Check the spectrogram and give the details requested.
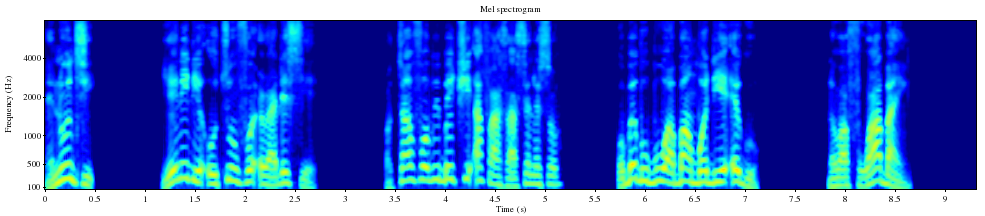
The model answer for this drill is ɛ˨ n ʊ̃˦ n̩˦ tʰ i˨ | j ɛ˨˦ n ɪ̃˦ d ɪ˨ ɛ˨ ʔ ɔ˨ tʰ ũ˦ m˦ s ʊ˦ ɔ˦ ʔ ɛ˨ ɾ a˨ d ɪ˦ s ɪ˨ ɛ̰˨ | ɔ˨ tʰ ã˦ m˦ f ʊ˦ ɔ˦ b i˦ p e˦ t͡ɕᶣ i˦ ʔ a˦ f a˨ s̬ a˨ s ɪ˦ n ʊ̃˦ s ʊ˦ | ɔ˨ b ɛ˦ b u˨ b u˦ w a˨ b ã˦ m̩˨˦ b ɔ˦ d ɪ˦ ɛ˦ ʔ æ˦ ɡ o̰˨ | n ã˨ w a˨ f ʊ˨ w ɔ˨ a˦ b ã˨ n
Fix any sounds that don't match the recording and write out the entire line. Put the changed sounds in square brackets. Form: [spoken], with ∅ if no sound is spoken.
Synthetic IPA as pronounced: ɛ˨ n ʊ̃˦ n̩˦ tʰ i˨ | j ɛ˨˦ n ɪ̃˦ d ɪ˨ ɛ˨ ʔ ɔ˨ tʰ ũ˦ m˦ [f] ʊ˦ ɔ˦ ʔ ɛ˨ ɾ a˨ d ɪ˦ s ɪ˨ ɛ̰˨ | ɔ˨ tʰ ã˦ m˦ f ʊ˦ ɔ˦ b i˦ [b] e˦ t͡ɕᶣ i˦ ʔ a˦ f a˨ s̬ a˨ s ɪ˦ n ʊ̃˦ s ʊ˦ | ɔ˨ b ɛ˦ b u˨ b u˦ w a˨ b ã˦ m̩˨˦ b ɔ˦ d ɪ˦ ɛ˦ ʔ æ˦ ɡ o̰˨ | n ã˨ w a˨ f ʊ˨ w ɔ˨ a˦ b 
